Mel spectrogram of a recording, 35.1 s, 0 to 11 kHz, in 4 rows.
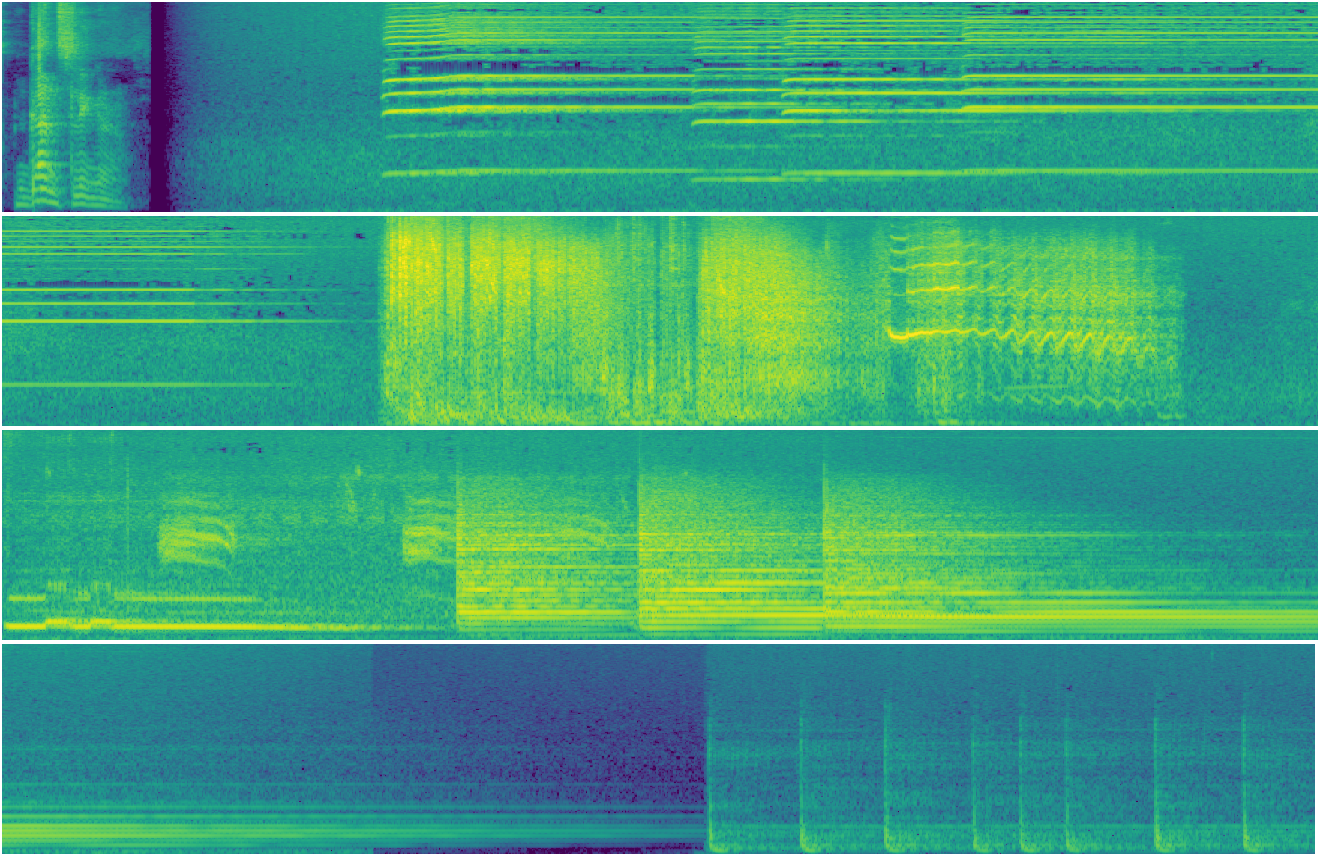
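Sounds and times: faint hiss: 1.2 - 11.3, 14.6 - 21.7
harmonica long held note: 2.5 - 11.3, 17.6 - 29.4
horse whinnying: 14.6 - 16.7.

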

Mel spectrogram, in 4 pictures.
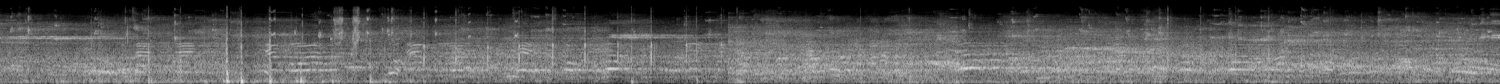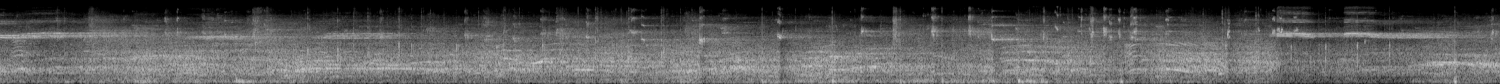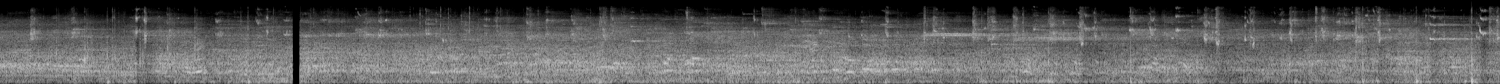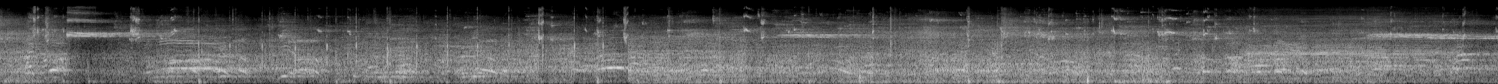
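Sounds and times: sneaker squeaks: 0.0 - 47.1, 48.0 - 57.8
crowd chattering: 0.0 - 59.9.

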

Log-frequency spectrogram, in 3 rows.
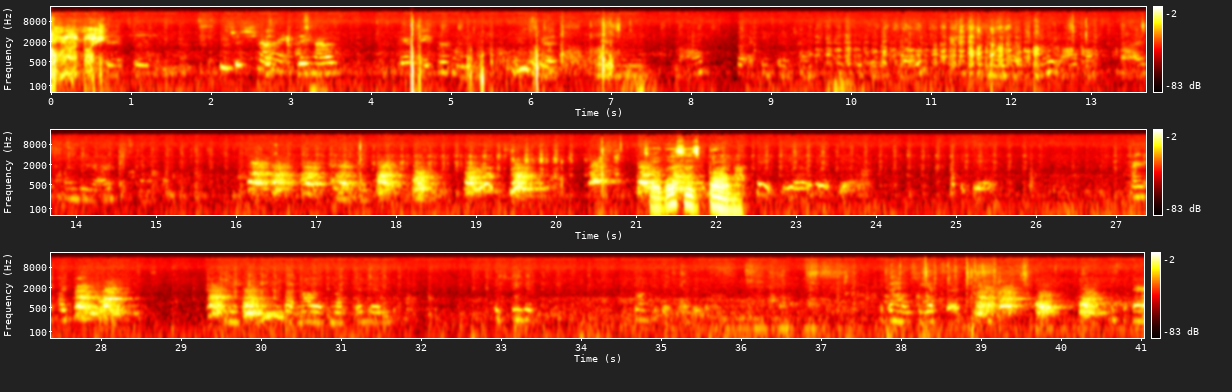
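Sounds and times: dog panting: 0.0 - 28.7, 29.3 - 41.0.

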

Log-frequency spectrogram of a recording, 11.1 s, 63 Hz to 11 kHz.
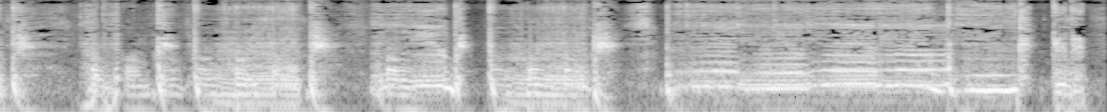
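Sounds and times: beatbox percussive hits: 0.0 - 11.0
held pitched vocal notes: 0.0 - 11.0.

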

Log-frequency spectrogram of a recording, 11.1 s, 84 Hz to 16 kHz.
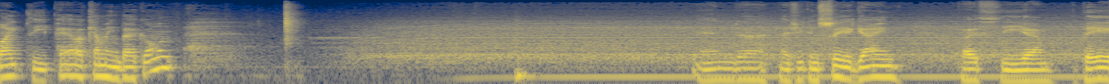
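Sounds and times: thin steady whine: 3.2 - 11.0
printer fans whirring: 3.3 - 11.0.

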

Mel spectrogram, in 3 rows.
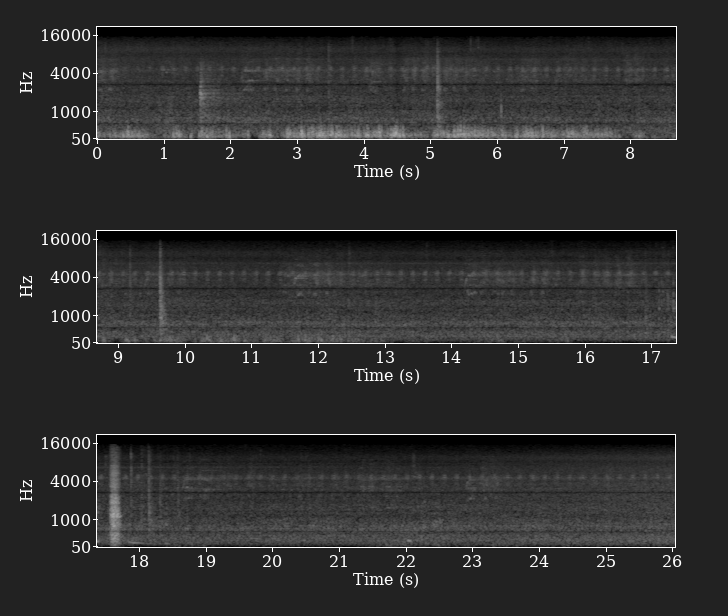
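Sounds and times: outdoor background noise: 0.0 - 26.0.

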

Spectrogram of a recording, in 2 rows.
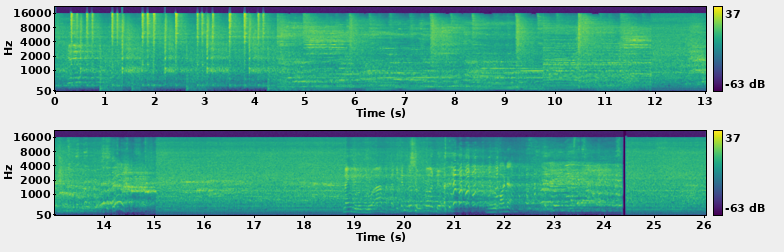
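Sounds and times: person giggling and squealing: 12.6 - 16.7.

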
